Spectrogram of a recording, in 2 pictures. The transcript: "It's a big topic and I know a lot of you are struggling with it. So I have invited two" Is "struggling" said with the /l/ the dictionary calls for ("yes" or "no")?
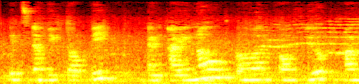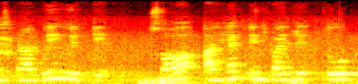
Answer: no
